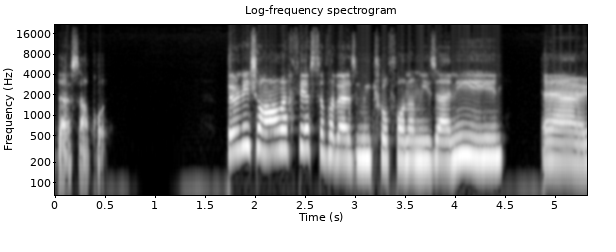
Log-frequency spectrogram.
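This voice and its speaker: A woman's voice: mid-range voice, vocal fry, darkish tone, clean tone, dry recording. A woman presenting a casual tutorial. She explains things step by step, with many fillers. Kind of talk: casual screen-recorded tutorial.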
